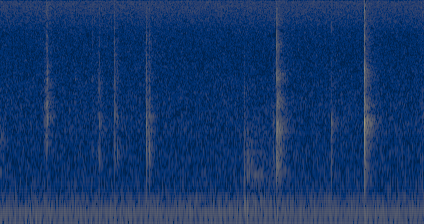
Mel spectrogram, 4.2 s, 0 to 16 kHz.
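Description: Small, faint plastic clicks as the halves of a 3D-printed camera case are worked apart by hand, a scattered handful of them with two sharper clicks near the end.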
